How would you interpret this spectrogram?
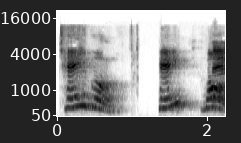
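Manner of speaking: টেবল split into two loud beats; teacher models টেবল for children; two syllable demo. Shown as a demonstration. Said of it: "টেবল দুইবারে বলি".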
